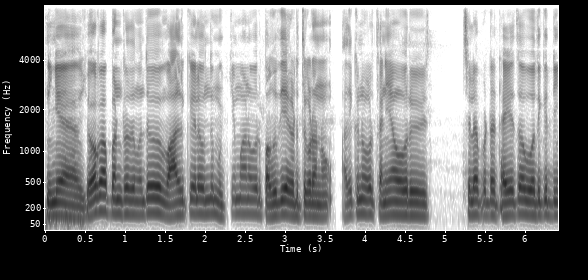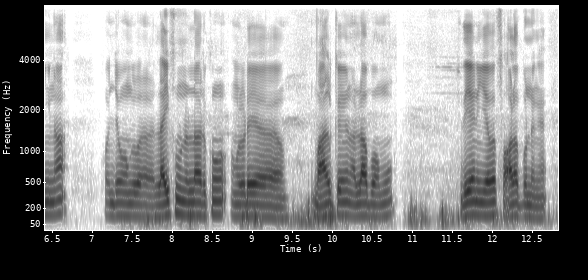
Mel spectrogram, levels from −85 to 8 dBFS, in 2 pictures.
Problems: none marked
